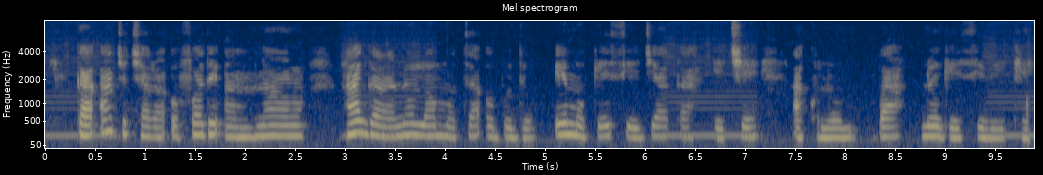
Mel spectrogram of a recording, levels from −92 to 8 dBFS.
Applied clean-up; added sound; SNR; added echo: none; Telephone; 20 dB; none.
